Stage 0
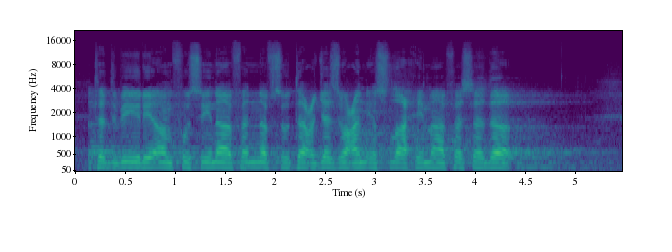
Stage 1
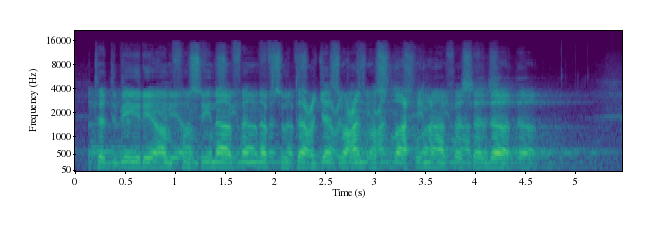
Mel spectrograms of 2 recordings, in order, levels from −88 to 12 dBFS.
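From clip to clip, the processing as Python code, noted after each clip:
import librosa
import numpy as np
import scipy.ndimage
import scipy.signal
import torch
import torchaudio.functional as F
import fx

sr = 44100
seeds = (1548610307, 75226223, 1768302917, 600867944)

y = fx.low_shelf(x, sr, hz=350.0, db=-7.5)
y = y + 10.0 ** (-7.5 / 20.0) * np.pad(y, (int(264 * sr / 1000.0), 0))[:len(y)]
y = y * 10.0 ** (9.0 / 20.0)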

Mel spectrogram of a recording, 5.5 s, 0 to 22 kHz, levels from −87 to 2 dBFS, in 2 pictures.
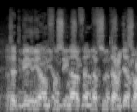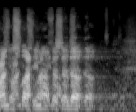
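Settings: y = fx.spec_dilate(x, sr, span_ms=60)
y = fx.room_flutter(y, sr, wall_m=6.5, rt60_s=0.2)
y = fx.dereverb_blind(y, sr, rt60_s=1.0)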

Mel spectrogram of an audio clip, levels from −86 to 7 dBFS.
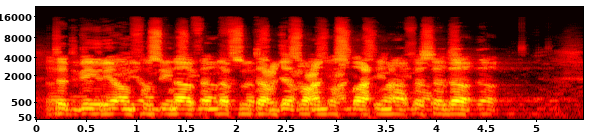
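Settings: y = fx.peak_eq(x, sr, hz=4900.0, db=11.0, octaves=1.1)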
